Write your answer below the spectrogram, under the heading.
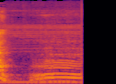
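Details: Scottish Terrier Evangeline at play with a teething pacifier toy: a short yip opens into a steady, nasal, tonal whine lasting about a second before stopping abruptly, with a low hum beneath.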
